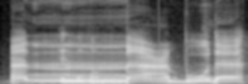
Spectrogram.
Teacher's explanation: di huruf nun tasydidnya an ketemu nun itu idgham bigunah, tahan dulu · nun sukun ketemu nun lagi menghasilkan tasydid di nun yang kedua. Namanya hukum tajwid idgham bigunah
